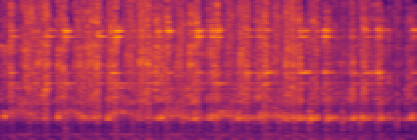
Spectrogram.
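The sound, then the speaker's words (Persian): An old sewing machine, used to sew clothes for customers, runs steadily with a dense, rapid mechanical whir and fine rattling stitches, a bright band of noise holding even and loud throughout with no voices. “اینمی لباسایی را که می بینیم بند است، تمامش توسط از این ماشین دوختیم که از مشتری ها است.”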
